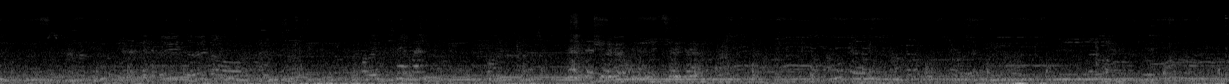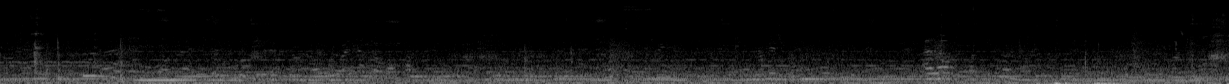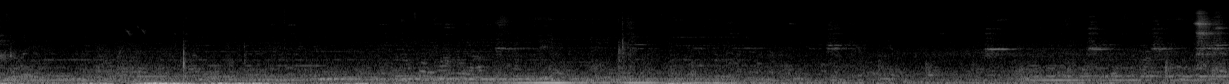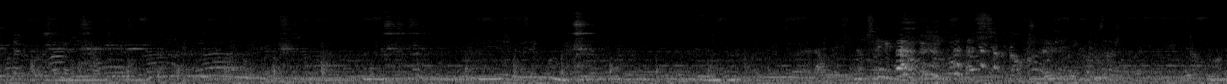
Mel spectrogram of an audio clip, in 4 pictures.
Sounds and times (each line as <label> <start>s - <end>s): voices 34.9s - 49.1s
